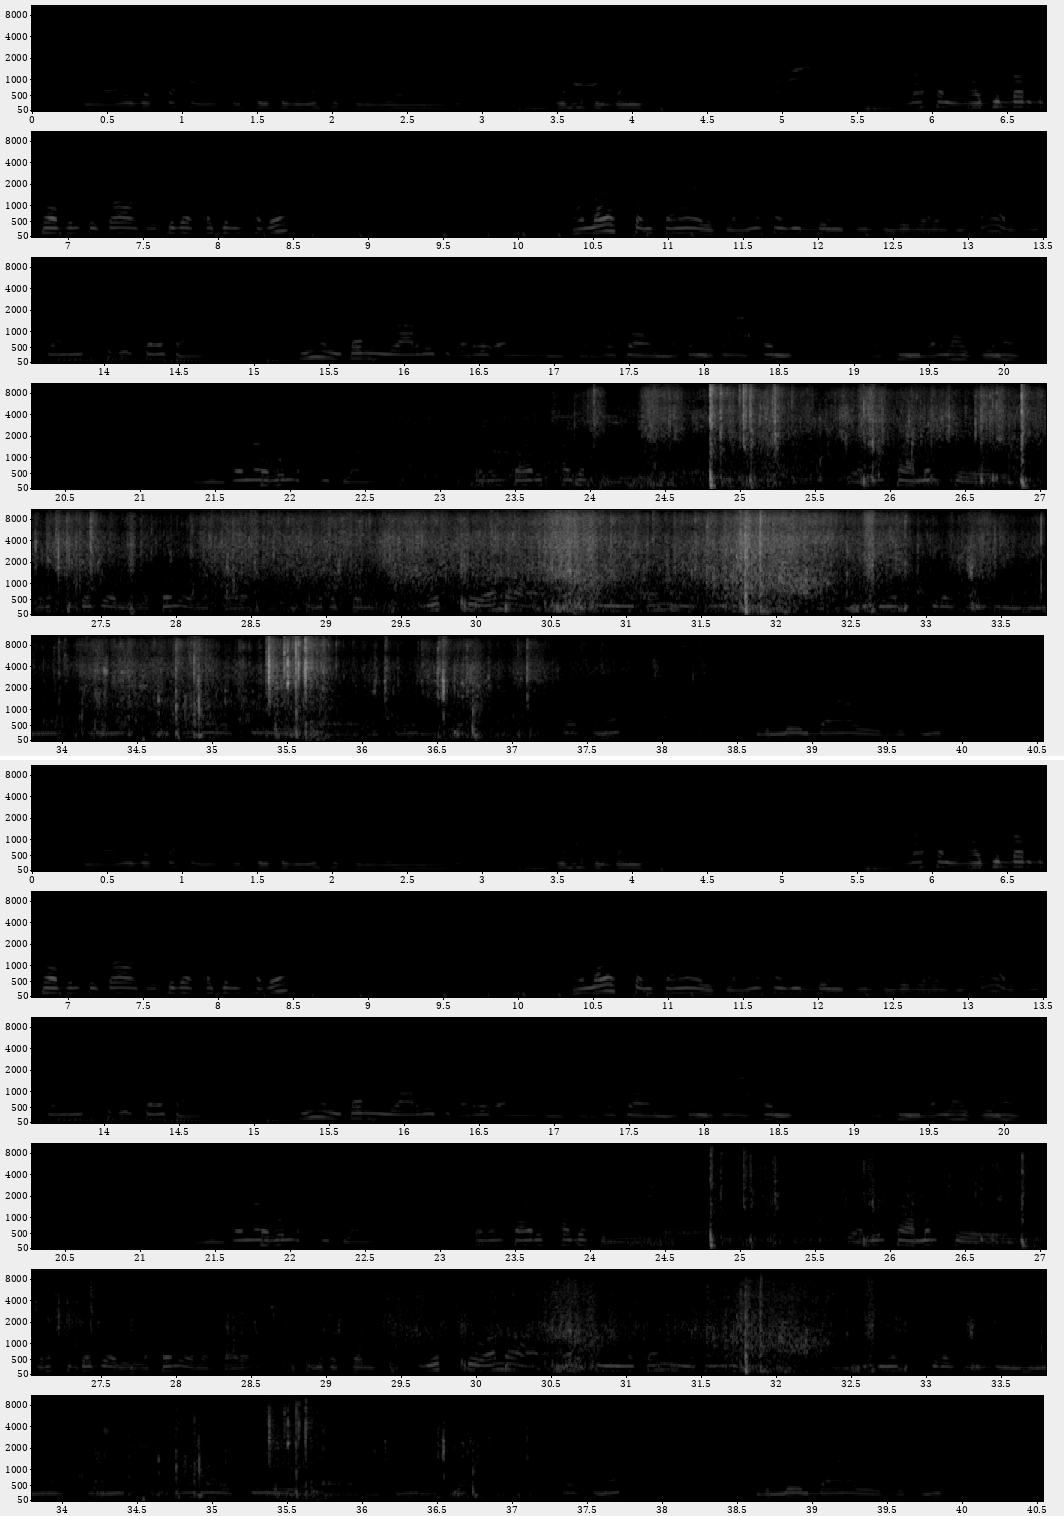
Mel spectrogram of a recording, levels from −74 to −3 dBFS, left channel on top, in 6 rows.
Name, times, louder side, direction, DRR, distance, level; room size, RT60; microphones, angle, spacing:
voice 1, 0.3-2.9 3.5-4.3 10.4-14.7 15.3-18.6 19.1-20.1 21.3-22.6 26.8-27.0 29.6-37.7 38.6-39.9, left 1 dB, 20° left, 2.4 m, -67 dB
sound 1, 3.1-17.0, left 1 dB, 35° left, 4.2 m, -79 dB
voice 2, 5.7-8.5 21.8-22.1 23.2-24.9 25.2-29.5, equal, 5° left, 2.1 m, -65 dB
sound 2, 23.1-38.3, left 18 dB, 80° left, 0.3 m, -45 dB
head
